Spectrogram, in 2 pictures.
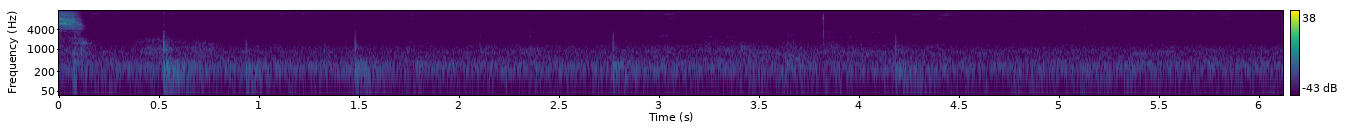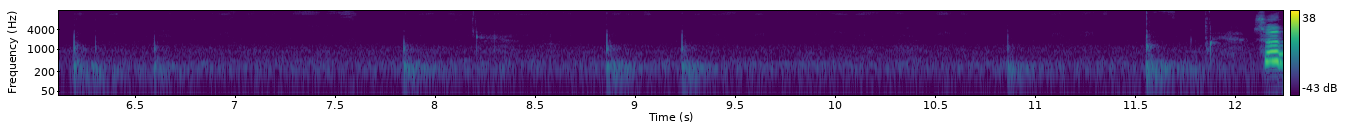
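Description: A pen writing on a board: faint scratching strokes with scattered light taps.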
